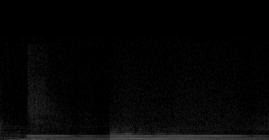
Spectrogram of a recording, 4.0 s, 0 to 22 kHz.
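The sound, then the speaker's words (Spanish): A large bell tolls slowly at midnight, two deep resonant strikes about a second apart, each leaving a long, humming ring that hangs in the air. No one speaks. “se escucharon campanadas anunciando las 12 de la noche.”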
